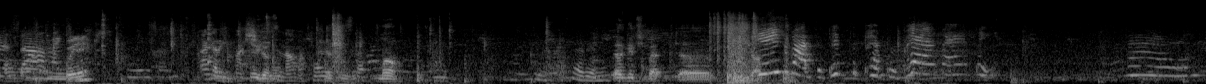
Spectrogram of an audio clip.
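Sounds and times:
young child's voice: 7.5 - 10.0.

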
